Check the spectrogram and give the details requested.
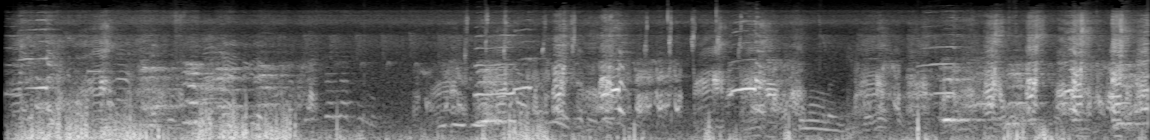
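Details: A flock of domestic geese, described as swan geese (Anser cygnoides), honks loudly and continuously, with harsh, nasal calls overlapping from several birds and faint human voices in the background.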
